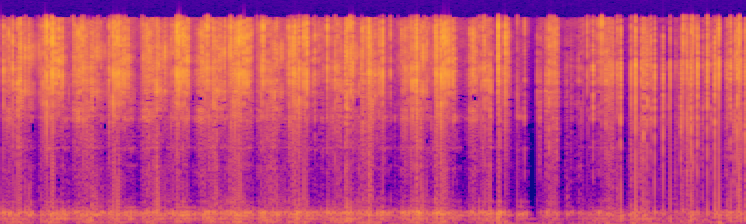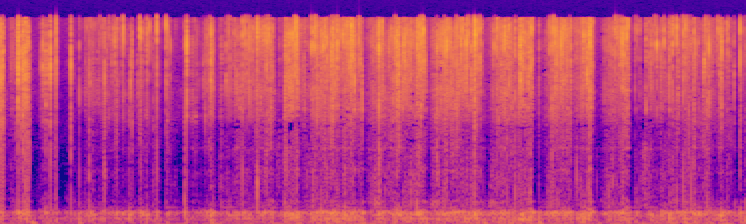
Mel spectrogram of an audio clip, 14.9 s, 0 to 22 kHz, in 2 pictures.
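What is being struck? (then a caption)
Rhinestone-covered metal microphone grille. Long yellow nails on both hands scratch and tap the rhinestone rows wrapped around the hollow grille of a metal desktop microphone. The result is a fast, steady stream of short, dry clicks and scrapes over a deep, boomy low hum centered around 200 Hz. There is no pause throughout.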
